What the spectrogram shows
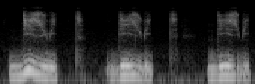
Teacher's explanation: you will make this little link between the two, the liaison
